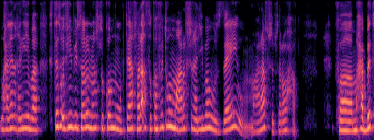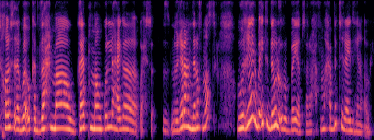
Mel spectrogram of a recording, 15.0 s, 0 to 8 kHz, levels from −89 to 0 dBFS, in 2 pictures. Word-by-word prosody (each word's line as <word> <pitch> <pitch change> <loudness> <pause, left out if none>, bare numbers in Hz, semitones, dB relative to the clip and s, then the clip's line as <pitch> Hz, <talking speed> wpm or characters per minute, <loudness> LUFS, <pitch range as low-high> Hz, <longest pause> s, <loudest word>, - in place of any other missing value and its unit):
وحاجات 235 +2 -3
غريبة. 235 -2 -1 0.2
سِتّات 295 +1 -1
واقفين 280 +1 +1
بيصلّوا 275 0 -1
نُص 265 +1 -5
كُم 265 0 +1
وبتاع، 235 +3 -2
فلأ 250 0 +1
ثقافتهم 270 +3 0
ما 245 - +2
أعرفش 250 +4 -3
غريبة 245 +3 -1
وإزاي 225 +4 -3
وما 285 -1 -11
أعرفش 250 +5 -6
بصراحة. 200 +3 -10 0.7
فما 210 0 +1
حبّتش 255 +4 +2
خالص 275 0 +1
الأجواء، 235 0 +2
وكانت 230 -2 -2
زحمة 255 +1 +3
وكَتمة 250 +4 +2
وكلّ 260 +3 0
حاجة 230 -5 -1
وِحشة، - - -13 0.2
ز 205 -2 -14
غير 210 +9 +1
عندنا 270 -4 +5
في 275 0 -5
مصر، 335 - -6 0.4
وغير 315 - +4
بقيّة 365 +6 +1
الدول 300 0 +4
الأوروبية 225 - -1
بصراحة، 185 +2 -14
فما 245 +1 -7
حبّتش 260 +7 -5
العيد 215 -5 -2
هنا 185 -3 -10
أوي. 180 - -17
250 Hz, 170 wpm, -23 LUFS, 220-270 Hz, 0.7 s, عندنا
